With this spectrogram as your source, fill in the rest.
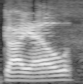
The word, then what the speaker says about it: Gael: right there's there's no there's no correct way of pronouncing my name there's like even i switch it up sometimes i don't i'm trying to i'm i took french a long time ago in high school i'm pretty sure it's pronounced gael and but the only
